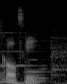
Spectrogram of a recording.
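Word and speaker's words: Ko-fi: In Japanese, the romanization is Ko Fi and it's pronounced Kofi. Okay, cool. Then that's the right way to say it.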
